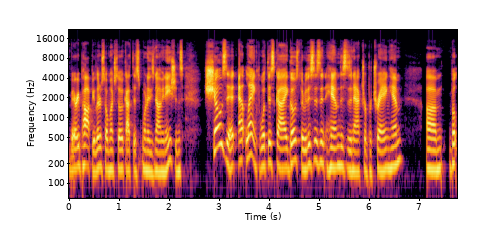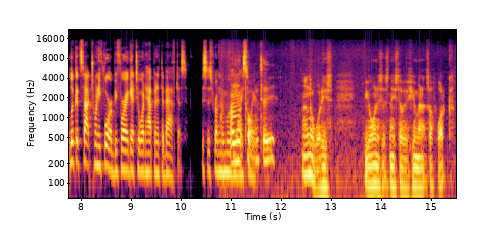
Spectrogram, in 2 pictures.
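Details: Adult commentator speaking, followed by a brief film excerpt with another voice; ordinary speech.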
